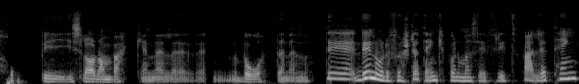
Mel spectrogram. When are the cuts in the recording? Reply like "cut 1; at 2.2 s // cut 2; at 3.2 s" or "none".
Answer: cut 1; at 2.1 s // cut 2; at 3.1 s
